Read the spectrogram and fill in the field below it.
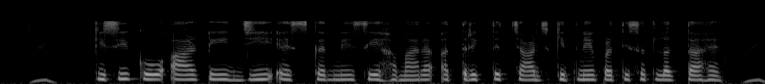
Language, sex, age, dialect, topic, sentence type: Hindi, female, 18-24, Garhwali, banking, question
